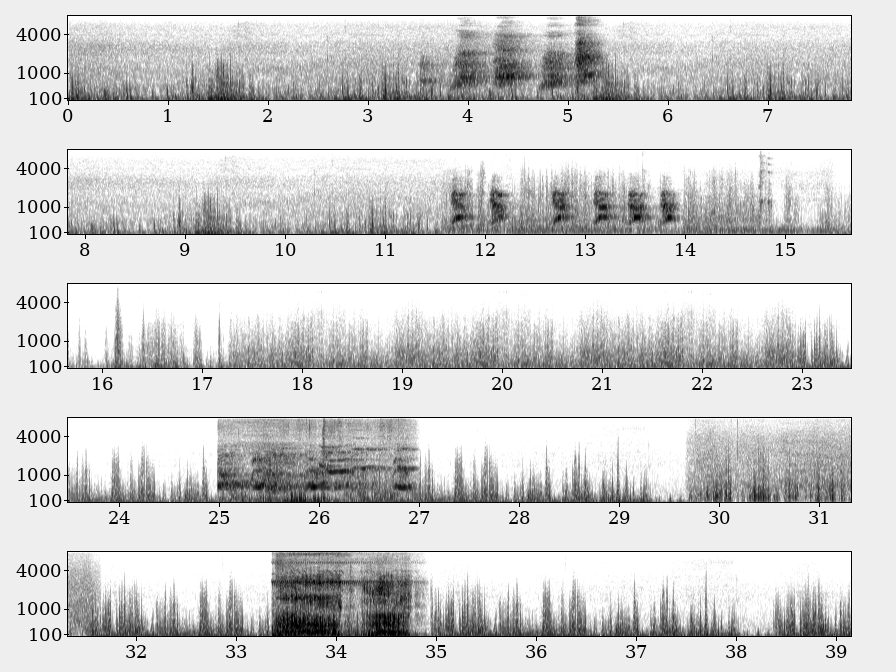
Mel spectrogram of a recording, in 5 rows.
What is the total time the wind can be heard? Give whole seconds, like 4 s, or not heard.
39 s.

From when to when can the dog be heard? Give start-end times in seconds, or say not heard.
3.5-5.4, 11.7-13.9, 24.9-27.0, 33.4-34.8.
